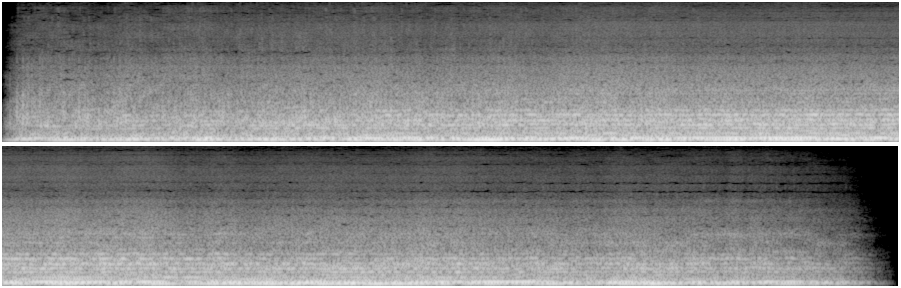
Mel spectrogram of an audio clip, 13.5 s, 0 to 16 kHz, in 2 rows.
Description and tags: Creature Voice Mantra
A group of voices, it is not clear what they want. Probably something for the greater good... of evil! Own voice recording and Granular Scatter Processor.
Recorded with a Zoom H2. Edited with Audacity.
Plaintext:
HTML:
action, video-game, role-playing-game, rpg, voices, game-sound, ghosts, transition, dark, game-design, fantasy, scary, adventure, feedback, sci-fi, horror, creepy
